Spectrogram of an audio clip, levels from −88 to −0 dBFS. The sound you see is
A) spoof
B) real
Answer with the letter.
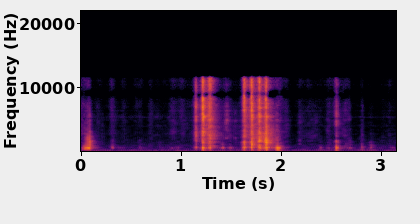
A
